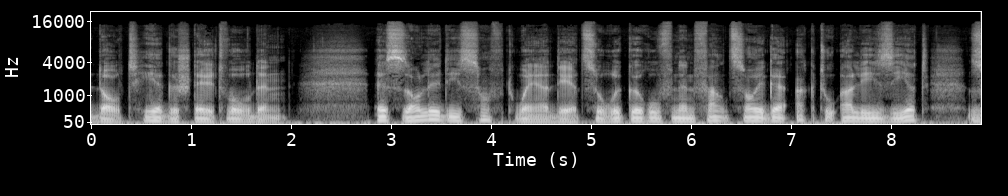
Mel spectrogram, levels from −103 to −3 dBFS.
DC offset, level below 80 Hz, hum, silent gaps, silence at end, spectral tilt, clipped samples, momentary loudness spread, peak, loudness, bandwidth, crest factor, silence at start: under 0.1%; -36 dBFS; none; none; 0 s; -5.5 dB/octave; under 0.1%; 12 LU; -8 dBFS; -24 LUFS; 16 kHz; 16 dB; 0 s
